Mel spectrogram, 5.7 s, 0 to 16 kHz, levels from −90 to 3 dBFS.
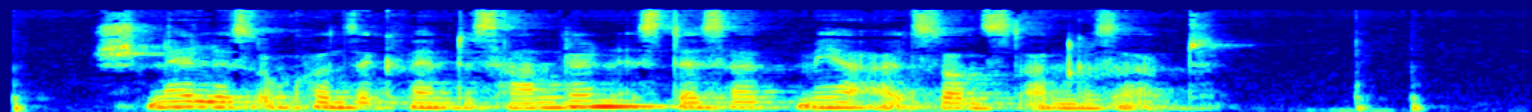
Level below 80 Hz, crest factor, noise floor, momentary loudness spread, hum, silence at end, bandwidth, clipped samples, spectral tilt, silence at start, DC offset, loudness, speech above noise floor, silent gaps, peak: -54 dBFS; 16 dB; -43 dBFS; 21 LU; none; 0.4 s; 11.5 kHz; under 0.1%; -5 dB/octave; 0.05 s; under 0.1%; -22 LUFS; 21 dB; none; -6 dBFS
